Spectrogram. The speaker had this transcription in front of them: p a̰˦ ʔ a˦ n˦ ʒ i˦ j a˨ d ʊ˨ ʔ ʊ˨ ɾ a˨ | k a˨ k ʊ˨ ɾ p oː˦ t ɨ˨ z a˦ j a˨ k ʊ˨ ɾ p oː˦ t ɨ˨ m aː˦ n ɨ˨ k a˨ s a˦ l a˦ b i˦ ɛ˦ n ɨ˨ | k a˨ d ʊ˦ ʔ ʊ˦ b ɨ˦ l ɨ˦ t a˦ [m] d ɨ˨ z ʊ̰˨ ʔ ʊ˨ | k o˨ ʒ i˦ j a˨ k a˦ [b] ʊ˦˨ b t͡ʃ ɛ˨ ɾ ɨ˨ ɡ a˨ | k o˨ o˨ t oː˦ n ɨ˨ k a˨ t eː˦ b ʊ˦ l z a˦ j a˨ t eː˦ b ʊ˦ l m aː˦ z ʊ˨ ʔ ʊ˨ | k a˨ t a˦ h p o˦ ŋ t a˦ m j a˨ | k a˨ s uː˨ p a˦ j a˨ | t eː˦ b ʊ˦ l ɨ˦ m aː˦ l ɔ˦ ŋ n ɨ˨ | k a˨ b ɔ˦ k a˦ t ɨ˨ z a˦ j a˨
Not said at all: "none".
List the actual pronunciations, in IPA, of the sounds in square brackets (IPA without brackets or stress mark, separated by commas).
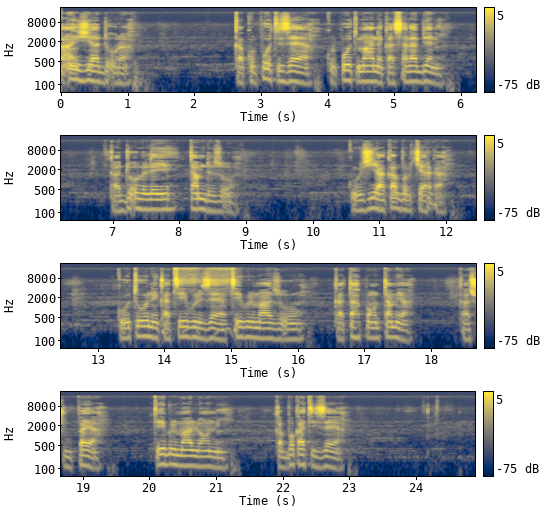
m, ɡ͡b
